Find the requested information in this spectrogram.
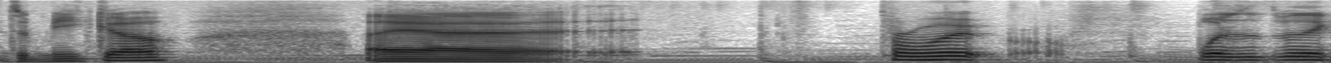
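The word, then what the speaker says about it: DeMeco: People gave me a lot of crap for mispronouncing, not even mispronouncing, but like I kept saying DeMarco Ryans instead of D'Amico.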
